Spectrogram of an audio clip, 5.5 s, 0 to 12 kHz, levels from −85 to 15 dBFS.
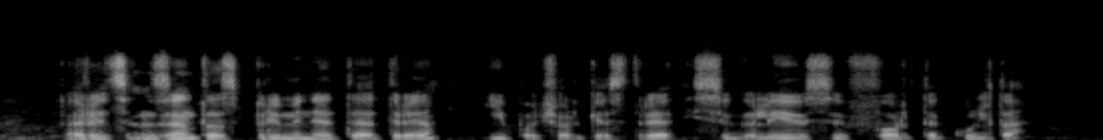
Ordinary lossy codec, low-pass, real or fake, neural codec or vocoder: Opus, 64 kbps; 7.2 kHz; real; none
